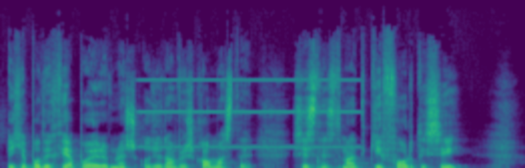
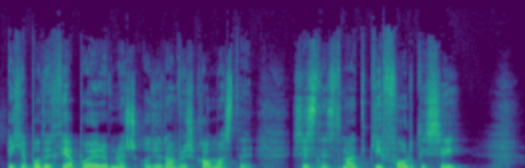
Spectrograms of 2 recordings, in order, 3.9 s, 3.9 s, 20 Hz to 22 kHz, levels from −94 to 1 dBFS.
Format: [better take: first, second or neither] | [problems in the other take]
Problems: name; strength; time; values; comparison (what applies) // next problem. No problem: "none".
second | high-pitched whine; noticeable; from 1 to 2.5 s; 7.5 kHz, 15 dB below the speech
